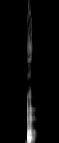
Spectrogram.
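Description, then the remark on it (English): A cat lets out one short, loud screech, a sharp harmonic cry lasting only a split second, with silence on either side and no talking. “There's probably a cat screaming.”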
